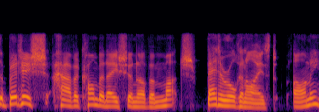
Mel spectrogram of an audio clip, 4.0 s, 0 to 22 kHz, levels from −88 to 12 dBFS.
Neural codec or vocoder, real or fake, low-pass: none; real; 7.2 kHz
